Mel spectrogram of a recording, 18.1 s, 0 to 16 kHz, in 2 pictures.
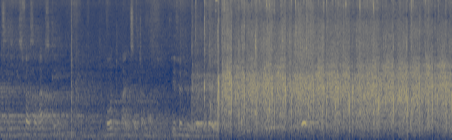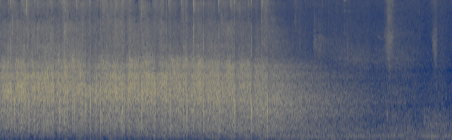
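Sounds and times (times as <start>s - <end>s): audience applauding: 3.8s - 16.6s.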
